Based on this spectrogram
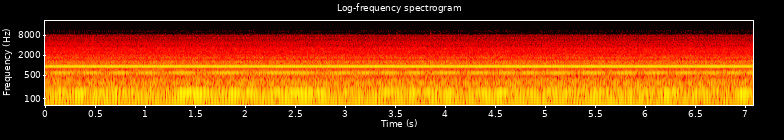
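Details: Napoleon NPS40 pellet stove starting up after replacing the ignitor and ignition snap disk; the ignitor glows and the repair works. Steady blower hum with a thin constant whine, no rattling or scraping; normal startup while waiting for the snap disc to click.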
